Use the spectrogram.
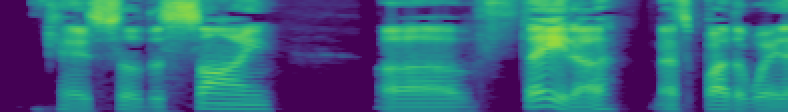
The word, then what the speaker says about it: theta: So the sine of theta, that's, by the way, how we pronounce that little variable, is the opposite, which is y, over the hypotenuse, which is r.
